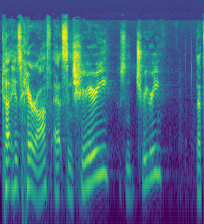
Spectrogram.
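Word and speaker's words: Cenchreae: sailed he had cut his hair off at centuy that's how you pronounce it because of a vow that he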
